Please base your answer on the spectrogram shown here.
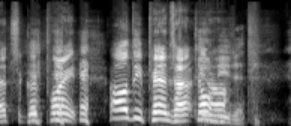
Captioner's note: laughing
